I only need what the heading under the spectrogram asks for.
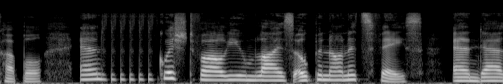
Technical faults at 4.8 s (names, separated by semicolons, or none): none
